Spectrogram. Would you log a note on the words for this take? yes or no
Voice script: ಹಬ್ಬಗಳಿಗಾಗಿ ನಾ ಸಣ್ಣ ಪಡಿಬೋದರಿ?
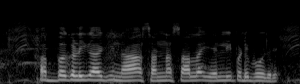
yes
